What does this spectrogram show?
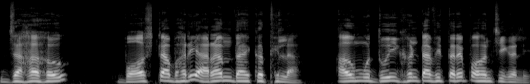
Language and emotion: Odia, happy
